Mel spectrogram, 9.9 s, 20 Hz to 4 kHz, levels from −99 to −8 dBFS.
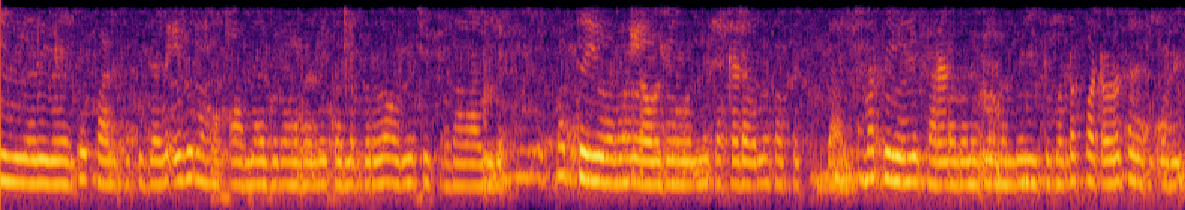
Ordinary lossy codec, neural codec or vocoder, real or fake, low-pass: none; codec, 16 kHz, 16 kbps, FunCodec, trained on Chinese and English, 50 frames a second; fake; 3.6 kHz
